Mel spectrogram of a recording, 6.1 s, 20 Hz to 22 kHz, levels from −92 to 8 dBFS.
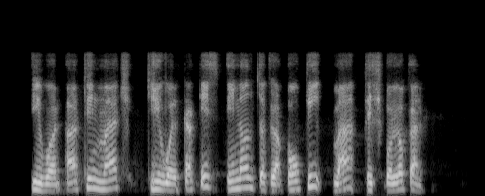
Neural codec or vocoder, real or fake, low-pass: codec, 32 kHz, 1.9 kbps, SNAC; fake; 7.2 kHz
